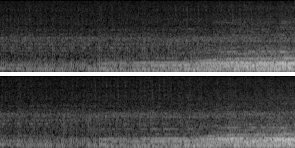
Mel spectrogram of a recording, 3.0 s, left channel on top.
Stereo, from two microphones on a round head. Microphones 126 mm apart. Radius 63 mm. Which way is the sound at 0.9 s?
65° left (ahead or behind).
